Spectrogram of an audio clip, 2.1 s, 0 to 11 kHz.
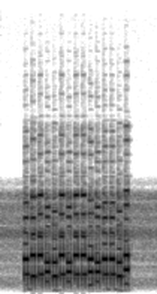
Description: DTMF, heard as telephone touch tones, dialled by machine, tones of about 50 ms. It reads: 53671676687551#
